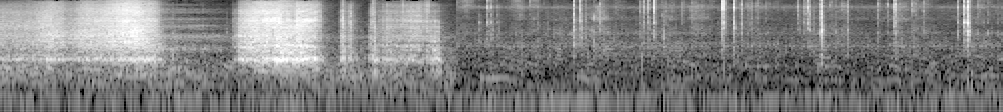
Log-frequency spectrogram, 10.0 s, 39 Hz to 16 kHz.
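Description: Plastic scraping and rasping as the side piece of a Keychron K4 V2 keyboard case is pulled off, in two loud strokes, the first one building up. After it come light scattered clicks and ticks of a screwdriver on the small screws of the keyboard's switch plate.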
